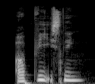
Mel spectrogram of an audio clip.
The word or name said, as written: opvisning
